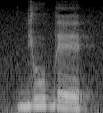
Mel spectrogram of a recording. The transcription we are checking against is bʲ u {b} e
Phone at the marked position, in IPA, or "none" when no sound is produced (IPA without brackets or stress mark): b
